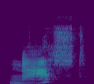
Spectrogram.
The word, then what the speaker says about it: gnashed: GN says ashed, nashed.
